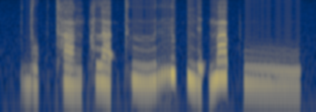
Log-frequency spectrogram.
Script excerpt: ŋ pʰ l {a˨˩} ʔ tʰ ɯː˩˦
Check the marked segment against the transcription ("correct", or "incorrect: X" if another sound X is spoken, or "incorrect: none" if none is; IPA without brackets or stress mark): correct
